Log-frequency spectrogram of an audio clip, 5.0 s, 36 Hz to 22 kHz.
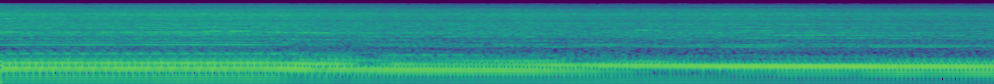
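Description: Mitsubishi Lancer Evolution VI's turbocharged 4G63 inline-four idling just after a start, freshly refilled with new oil. The idle is steady, stepping down a little about two seconds in.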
